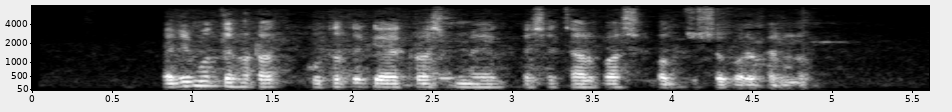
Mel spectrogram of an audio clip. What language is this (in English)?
Bangla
